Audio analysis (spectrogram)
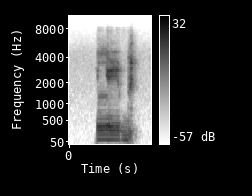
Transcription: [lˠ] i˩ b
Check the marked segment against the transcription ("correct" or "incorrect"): incorrect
